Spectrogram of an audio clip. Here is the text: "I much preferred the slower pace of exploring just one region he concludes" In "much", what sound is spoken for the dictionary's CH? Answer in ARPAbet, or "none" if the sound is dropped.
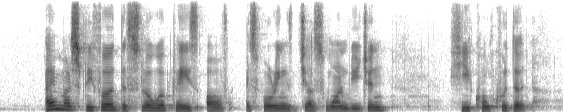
S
